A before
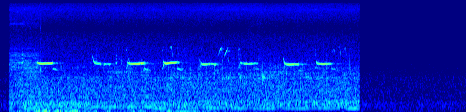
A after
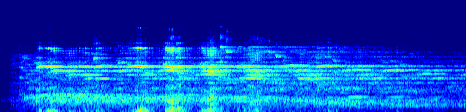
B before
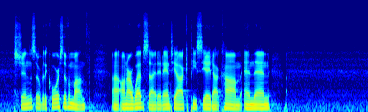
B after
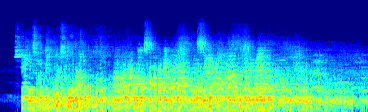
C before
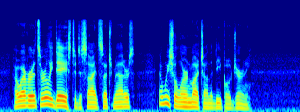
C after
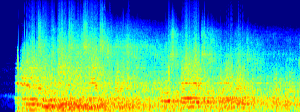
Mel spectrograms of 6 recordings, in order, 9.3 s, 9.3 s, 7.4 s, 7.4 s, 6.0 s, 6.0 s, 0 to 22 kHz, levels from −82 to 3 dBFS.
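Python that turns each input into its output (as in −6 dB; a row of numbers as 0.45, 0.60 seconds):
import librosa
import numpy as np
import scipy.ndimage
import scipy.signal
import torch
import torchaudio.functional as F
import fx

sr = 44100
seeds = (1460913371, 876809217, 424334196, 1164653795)

p1 = fx.band_invert(x, sr, width_hz=500)
p2 = scipy.signal.sosfilt(scipy.signal.butter(2, 6800.0, 'lowpass', fs=sr, output='sos'), p1)
p3 = fx.noise_reduce_blind(p2, sr, reduce_db=13)
p4 = scipy.signal.sosfilt(scipy.signal.butter(2, 93.0, 'highpass', fs=sr, output='sos'), p3)
p5 = fx.level_steps(p4, sr, step_db=12)
p6 = p5 + fx.echo_diffused(p5, sr, ms=762, feedback_pct=46, wet_db=-7, dry=0)
p7 = fx.echo_pitch(p6, sr, ms=134, semitones=-3, count=3, db_per_echo=-6.0)
p8 = fx.room_shoebox(p7, sr, seeds[0], volume_m3=650.0, walls='mixed', distance_m=3.2)
p9 = fx.cheby_harmonics(p8, sr, harmonics=(4,), levels_db=(-9,), full_scale_db=-12.5)
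y = F.gain(torch.from_numpy(p9), 4.0).numpy()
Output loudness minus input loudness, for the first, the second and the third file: +9.5, +8.5, +7.5 LU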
